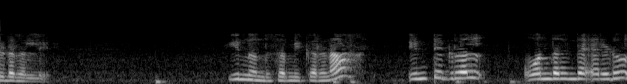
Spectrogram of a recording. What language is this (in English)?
Kannada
